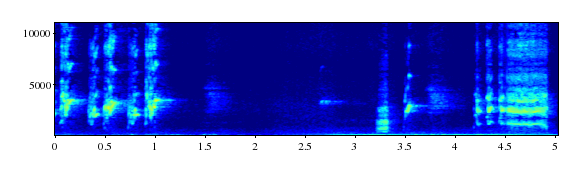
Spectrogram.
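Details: Male Javan myna calling to young companions: a quick run of harsh, chirping notes with bright overtones, a short faint whistle, a pause, then more scratchy bursts and a closing loud raspy chatter over a low steady hum.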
